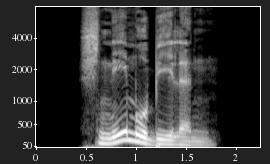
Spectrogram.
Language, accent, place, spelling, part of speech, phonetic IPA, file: German, Germany, Berlin, Schneemobilen, noun, [ˈʃneːmoˌbiːlən], De-Schneemobilen.ogg
- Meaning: dative plural of Schneemobil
